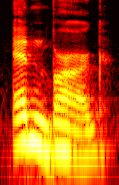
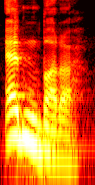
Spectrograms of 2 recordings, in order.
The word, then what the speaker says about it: Edinburgh: it's pronounced well it's edinburgh but it's pronounced like bread and butter i'm like oh i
